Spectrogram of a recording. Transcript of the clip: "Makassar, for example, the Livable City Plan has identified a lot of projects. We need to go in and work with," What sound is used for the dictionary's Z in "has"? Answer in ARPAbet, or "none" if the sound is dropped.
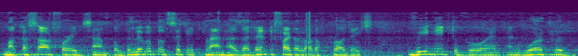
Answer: Z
